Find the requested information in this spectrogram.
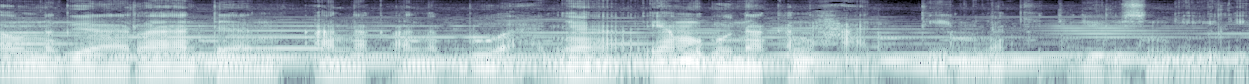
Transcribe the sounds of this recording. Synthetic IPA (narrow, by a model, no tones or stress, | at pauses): ʊŋnəɡaɾadan | a̰naka̰nak̚bua̰hɲa̰jaŋməŋɡunakanha̰t̪iməɲakit̪idiɾisəndḭɾḭ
